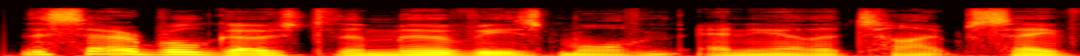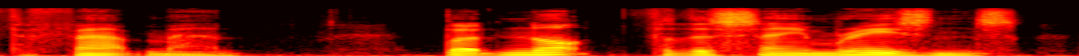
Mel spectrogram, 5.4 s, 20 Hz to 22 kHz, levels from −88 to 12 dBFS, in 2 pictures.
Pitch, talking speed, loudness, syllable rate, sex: 105 Hz, 235 wpm, -17 LUFS, 6.1 syllables/s, male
